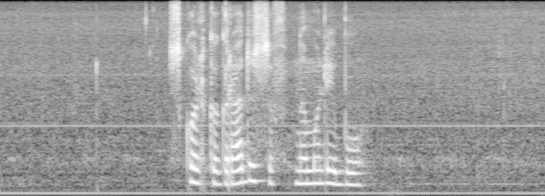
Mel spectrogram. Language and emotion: Russian, neutral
